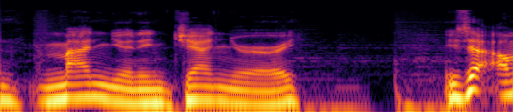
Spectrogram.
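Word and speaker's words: Maignan: Just quickly, Chelsea could turn their attention back to AC Milan goalkeeper Mike, how do you pronounce Manion? Manion in January.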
